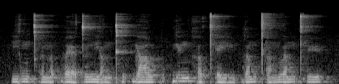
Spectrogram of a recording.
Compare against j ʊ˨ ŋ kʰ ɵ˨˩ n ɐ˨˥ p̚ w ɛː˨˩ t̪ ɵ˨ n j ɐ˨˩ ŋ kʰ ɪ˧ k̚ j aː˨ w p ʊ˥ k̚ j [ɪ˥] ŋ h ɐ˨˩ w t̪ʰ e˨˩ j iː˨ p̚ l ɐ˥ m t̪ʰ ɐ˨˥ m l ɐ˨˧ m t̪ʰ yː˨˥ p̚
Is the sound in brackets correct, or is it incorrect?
correct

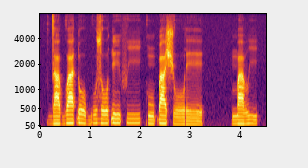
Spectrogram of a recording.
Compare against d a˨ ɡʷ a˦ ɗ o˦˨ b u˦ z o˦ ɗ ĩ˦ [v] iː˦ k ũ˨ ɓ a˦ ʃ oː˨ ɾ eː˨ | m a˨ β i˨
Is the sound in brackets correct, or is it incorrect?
incorrect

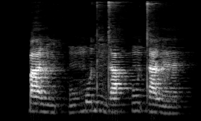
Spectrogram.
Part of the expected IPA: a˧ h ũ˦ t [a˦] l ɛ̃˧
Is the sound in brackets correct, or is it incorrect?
correct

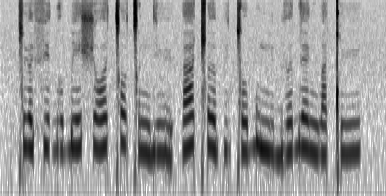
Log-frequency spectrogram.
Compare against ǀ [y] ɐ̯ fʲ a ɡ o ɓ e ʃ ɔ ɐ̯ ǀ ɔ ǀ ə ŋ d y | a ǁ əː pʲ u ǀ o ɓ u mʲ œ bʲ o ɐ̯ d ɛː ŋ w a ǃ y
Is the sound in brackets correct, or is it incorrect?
correct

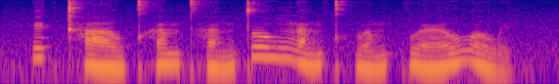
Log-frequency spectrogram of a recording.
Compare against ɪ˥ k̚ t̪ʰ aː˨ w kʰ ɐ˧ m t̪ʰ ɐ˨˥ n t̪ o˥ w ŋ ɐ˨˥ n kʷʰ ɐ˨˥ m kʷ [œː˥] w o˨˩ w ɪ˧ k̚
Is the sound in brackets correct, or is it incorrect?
incorrect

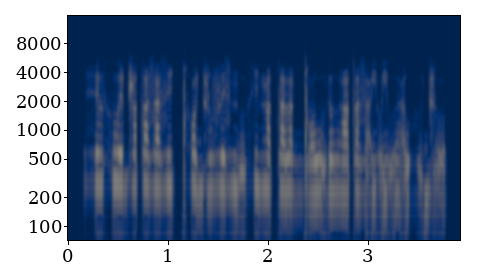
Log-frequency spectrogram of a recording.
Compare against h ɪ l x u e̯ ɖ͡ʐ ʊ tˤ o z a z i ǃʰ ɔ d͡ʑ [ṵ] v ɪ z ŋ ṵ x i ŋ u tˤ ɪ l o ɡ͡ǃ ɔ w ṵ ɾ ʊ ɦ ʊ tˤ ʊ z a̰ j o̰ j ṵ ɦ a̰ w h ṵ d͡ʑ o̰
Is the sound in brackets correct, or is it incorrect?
incorrect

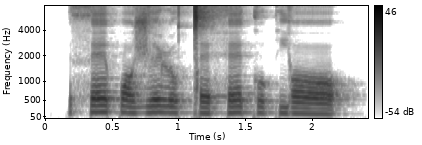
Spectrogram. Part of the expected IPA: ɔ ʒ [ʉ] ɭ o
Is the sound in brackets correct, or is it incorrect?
incorrect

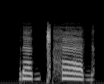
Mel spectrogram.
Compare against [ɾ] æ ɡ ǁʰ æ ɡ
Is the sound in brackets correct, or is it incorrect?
correct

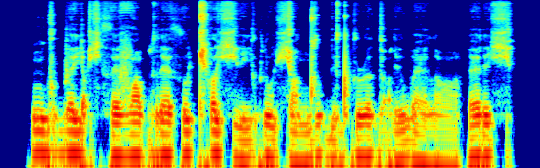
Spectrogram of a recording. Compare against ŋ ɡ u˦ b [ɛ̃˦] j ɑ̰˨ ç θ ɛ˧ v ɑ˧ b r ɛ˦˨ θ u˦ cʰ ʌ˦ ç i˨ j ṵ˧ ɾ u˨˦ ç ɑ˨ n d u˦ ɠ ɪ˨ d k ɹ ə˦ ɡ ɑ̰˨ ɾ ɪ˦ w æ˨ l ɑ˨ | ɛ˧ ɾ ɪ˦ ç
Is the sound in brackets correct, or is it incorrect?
incorrect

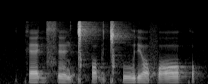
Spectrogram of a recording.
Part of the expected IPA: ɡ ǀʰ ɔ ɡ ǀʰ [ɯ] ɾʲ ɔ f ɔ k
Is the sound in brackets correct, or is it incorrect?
incorrect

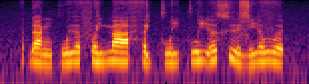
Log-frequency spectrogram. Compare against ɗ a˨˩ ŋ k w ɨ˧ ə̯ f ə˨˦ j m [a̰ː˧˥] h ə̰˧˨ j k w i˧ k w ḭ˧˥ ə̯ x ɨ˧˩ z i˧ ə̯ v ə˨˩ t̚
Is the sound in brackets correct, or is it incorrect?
incorrect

